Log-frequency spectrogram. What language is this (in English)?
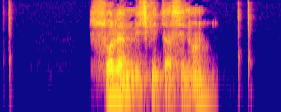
Laz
